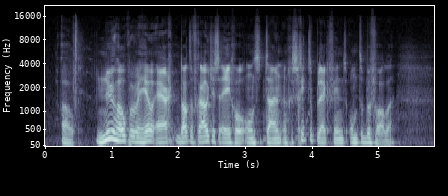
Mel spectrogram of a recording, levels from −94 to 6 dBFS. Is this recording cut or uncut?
uncut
